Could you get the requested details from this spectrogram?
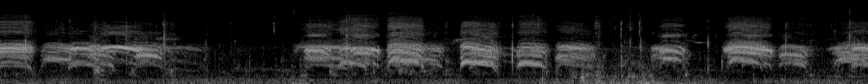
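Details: Crows in a large flock scrapping for food give loud throaty caws. Bursts run close together at first, then thin into shorter grouped calls with a quieter spell between.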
